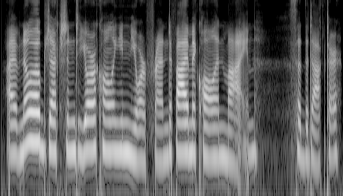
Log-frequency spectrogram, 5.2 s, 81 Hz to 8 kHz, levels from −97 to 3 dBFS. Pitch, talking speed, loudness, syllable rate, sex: 215 Hz, 220 wpm, -18 LUFS, 5.1 syllables/s, female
